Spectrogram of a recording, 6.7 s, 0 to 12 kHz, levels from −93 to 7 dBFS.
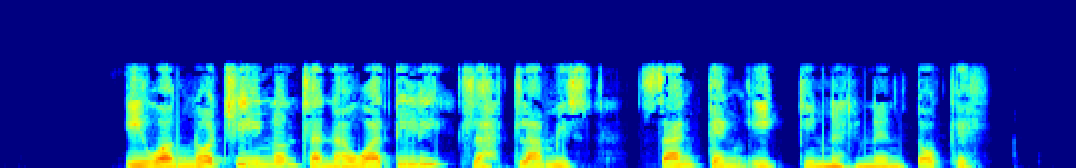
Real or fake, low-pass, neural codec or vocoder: real; 7.2 kHz; none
